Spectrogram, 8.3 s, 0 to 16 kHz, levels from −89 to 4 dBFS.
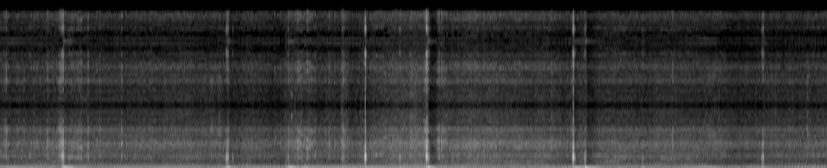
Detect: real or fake real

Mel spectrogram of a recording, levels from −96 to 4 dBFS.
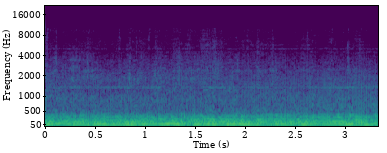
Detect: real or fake fake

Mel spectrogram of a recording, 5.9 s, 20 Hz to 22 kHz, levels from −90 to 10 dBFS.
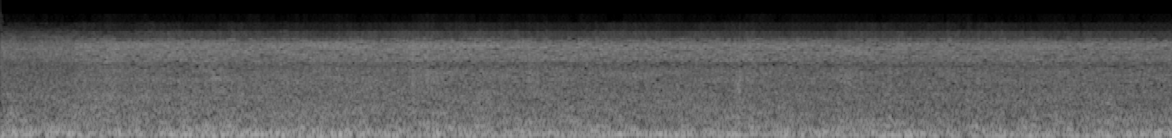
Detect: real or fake fake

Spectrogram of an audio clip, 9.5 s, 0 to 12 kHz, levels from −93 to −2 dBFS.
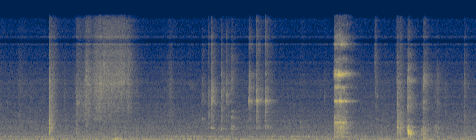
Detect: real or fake fake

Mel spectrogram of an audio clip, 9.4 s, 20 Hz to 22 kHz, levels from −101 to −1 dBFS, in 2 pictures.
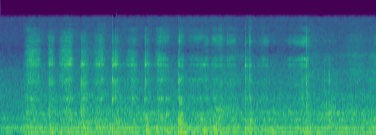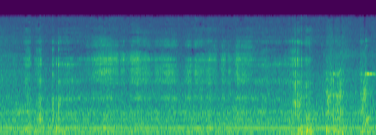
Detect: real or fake fake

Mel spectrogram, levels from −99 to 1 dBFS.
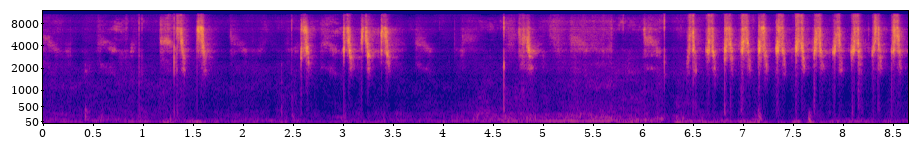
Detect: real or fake fake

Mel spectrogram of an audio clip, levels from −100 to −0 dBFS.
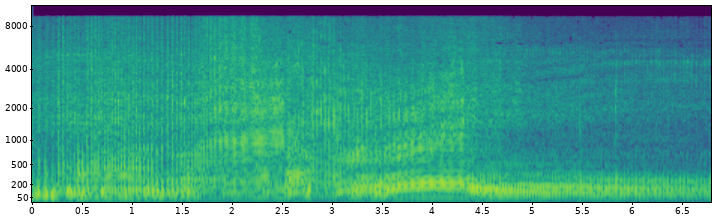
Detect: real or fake real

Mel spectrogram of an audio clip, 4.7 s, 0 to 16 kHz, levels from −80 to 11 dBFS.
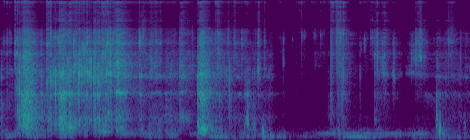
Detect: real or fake fake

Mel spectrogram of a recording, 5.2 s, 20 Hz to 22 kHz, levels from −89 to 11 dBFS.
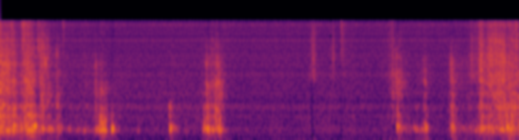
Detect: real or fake fake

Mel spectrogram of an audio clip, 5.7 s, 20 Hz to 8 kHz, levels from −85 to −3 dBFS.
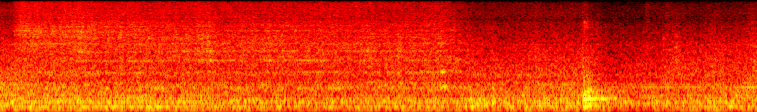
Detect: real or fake real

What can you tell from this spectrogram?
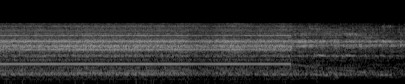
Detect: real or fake real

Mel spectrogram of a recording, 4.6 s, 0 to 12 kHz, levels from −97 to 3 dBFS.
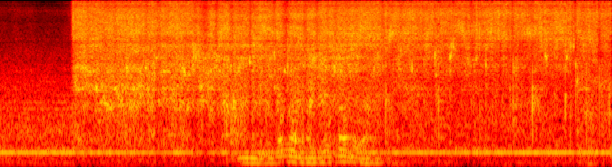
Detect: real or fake fake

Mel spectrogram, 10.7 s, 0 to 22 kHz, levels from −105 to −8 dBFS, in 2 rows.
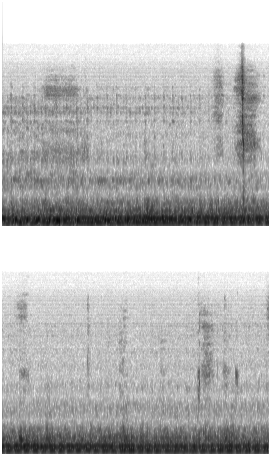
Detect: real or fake fake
